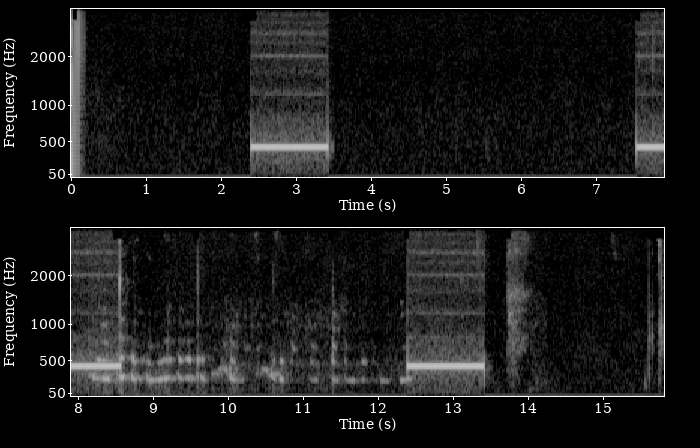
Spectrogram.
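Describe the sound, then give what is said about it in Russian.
A telephone busy signal on a transferred call to the Spetsagregat factory: three steady, mid-pitched one-second tones, spaced about five seconds apart, with a person talking between the second and third tones. “Ну, я вот вас переводила, видимо, звонок вернулся, линия занята, сотрудник разговаривает, перезвоните позже.”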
